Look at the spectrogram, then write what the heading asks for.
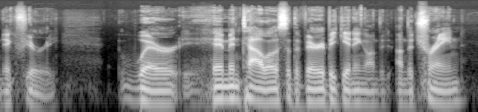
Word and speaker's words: Talos: Talos in the movie I thought it was Talos but well Nick Fury says Talos so I suppose I should alter my pronunciations yes Carlos actually Carlos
